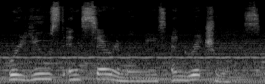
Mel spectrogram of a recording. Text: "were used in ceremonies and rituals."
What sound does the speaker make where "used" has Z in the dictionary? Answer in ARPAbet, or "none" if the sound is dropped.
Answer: Z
